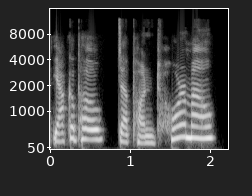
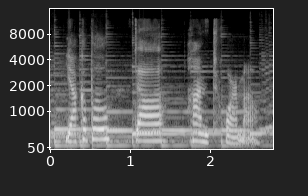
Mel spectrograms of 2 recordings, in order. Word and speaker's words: Jacopo da Pontormo: Jacopo da Pontormo, who I have characterized as painfully shy, putti perfectionist, and Albrecht Dürer stan. Jacopo da Pontormo.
